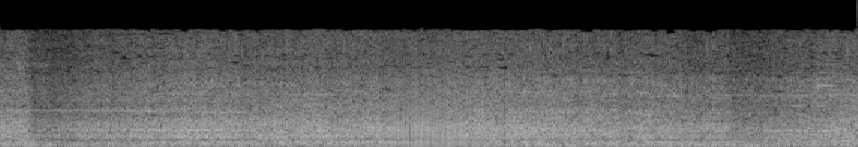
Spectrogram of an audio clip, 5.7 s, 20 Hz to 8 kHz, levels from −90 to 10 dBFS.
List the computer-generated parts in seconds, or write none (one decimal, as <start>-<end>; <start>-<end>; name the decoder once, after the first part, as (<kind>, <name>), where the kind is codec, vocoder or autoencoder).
2.6-3.1 (vocoder, WaveNeXt)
